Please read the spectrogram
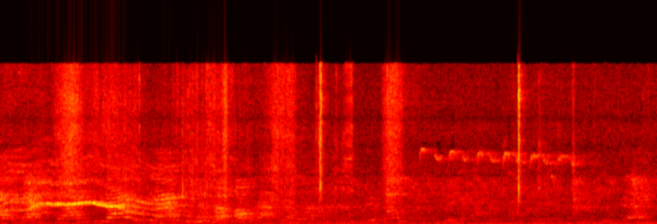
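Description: A few sharp snips of hand pruning shears cutting twigs on a bonsai fig, the loudest about five seconds in. In the first two seconds, high voices in the background, a child's among them.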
